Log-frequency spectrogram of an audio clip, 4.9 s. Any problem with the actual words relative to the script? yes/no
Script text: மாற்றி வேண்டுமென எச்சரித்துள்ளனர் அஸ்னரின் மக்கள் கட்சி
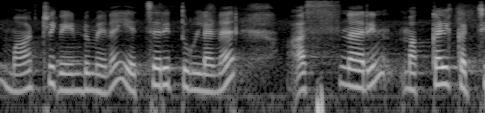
no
